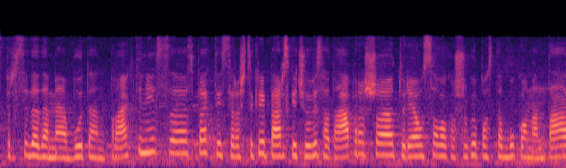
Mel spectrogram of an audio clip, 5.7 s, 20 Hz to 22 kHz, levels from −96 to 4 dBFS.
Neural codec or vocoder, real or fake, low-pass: none; real; 9.9 kHz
